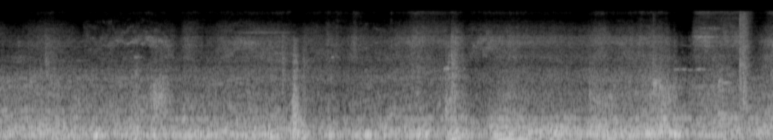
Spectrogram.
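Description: Local Bandung Raya passenger train running, heard from inside the carriage: a steady rumble with scattered clicks and knocks.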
